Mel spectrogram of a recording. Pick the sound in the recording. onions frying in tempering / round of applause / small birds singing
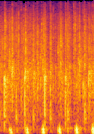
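round of applause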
